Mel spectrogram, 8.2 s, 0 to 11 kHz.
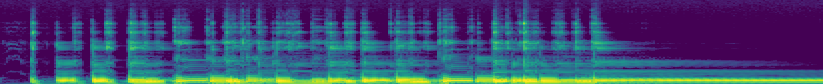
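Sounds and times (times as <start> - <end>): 
electric bass: 0.3 - 8.2.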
